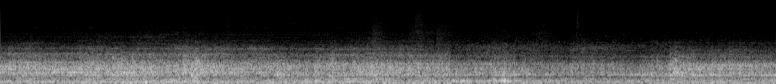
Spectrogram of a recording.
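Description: Interior running noise of an NJ Transit Multilevel coach at speed: a steady rumble of wheels on the rails, easing slightly for about a second just past the middle.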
